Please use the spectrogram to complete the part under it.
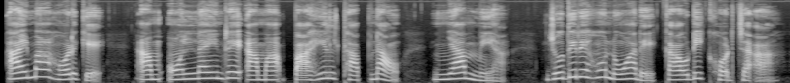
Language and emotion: Santali, neutral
